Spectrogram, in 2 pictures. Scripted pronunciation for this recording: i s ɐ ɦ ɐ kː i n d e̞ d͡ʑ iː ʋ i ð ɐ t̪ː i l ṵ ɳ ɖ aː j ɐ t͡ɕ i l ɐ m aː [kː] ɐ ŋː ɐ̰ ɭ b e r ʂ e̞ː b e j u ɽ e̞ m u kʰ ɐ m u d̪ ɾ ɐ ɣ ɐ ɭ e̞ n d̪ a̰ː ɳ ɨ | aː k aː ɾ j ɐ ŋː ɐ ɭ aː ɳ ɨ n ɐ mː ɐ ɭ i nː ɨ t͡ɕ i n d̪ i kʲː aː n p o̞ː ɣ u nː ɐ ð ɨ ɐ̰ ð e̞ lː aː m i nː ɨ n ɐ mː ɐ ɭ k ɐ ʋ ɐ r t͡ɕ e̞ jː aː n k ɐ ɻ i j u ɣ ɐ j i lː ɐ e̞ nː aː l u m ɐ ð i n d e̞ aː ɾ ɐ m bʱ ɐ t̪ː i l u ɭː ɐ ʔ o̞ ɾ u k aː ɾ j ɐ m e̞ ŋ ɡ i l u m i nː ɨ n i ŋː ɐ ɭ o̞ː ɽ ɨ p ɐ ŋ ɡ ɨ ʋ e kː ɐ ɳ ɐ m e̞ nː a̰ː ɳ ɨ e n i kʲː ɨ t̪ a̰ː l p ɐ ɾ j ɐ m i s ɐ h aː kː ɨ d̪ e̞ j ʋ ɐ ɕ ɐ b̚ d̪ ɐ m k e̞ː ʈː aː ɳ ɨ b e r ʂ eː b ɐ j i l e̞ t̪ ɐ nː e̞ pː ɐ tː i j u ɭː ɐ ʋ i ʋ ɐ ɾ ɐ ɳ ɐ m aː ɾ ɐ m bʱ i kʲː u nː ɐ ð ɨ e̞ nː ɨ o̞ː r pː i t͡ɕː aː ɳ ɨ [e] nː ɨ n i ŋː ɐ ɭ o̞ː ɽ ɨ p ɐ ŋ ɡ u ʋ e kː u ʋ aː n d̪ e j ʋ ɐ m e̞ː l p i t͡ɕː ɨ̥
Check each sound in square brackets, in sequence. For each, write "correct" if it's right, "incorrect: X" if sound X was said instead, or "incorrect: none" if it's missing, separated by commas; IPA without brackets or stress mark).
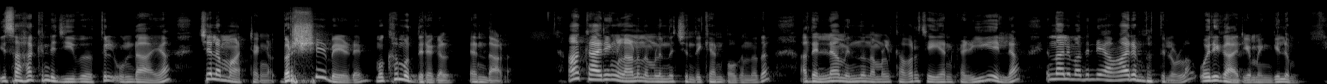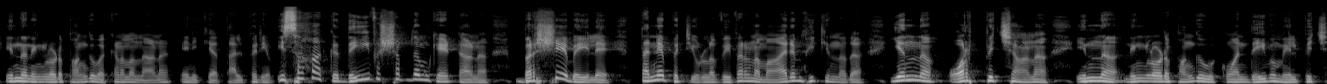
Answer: incorrect: tː, incorrect: i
